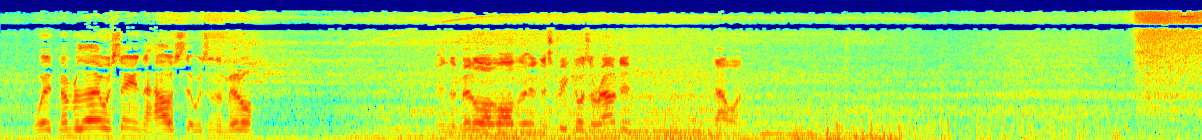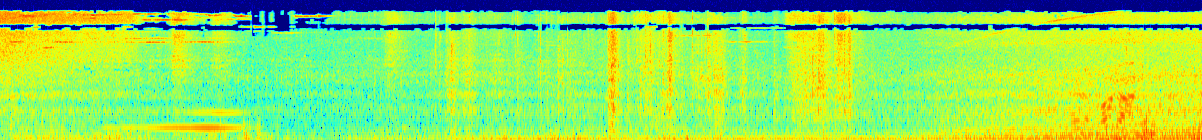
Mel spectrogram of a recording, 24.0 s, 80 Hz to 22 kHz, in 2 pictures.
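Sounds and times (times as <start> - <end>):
diesel engine humming: 0.0 - 24.0
air brakes hissing: 2.0 - 3.6, 11.2 - 14.6.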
